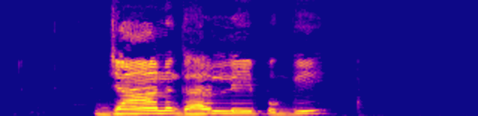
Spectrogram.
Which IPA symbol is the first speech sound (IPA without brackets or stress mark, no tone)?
d͡ʒ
